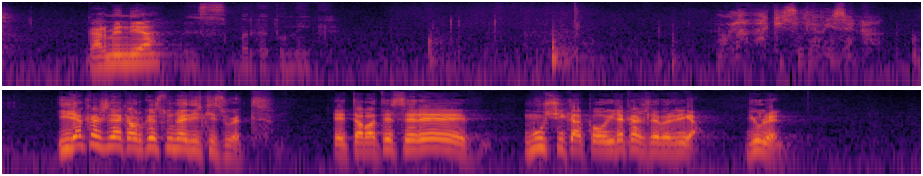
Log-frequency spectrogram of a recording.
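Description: A middle-aged man speaks nearby in a firm, animated voice.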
